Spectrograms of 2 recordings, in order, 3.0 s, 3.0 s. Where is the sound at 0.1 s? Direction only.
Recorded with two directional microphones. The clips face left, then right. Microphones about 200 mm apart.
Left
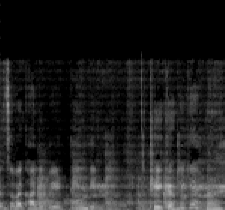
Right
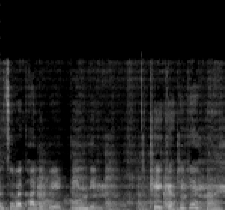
25° right (ahead or behind).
